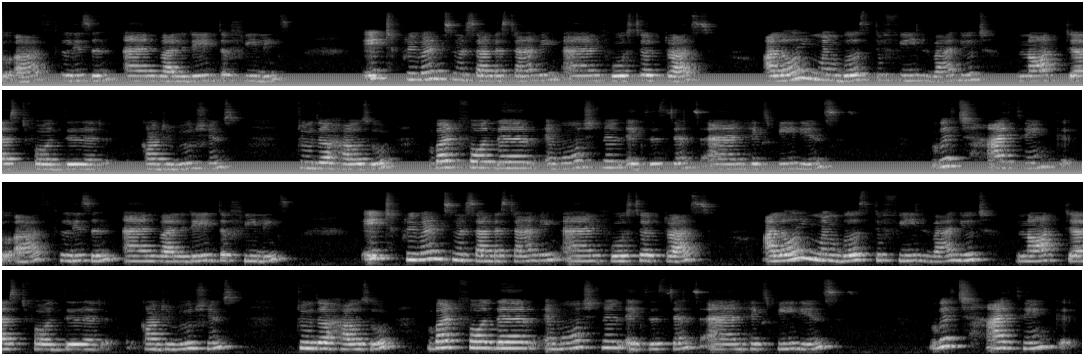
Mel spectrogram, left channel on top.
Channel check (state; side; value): noise; left; hum, 8 dB below the sound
